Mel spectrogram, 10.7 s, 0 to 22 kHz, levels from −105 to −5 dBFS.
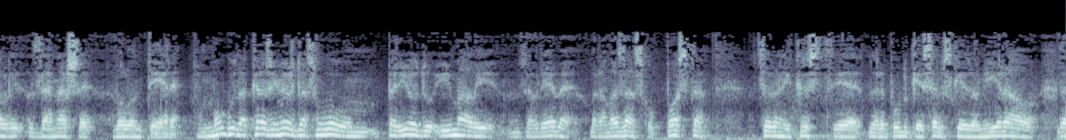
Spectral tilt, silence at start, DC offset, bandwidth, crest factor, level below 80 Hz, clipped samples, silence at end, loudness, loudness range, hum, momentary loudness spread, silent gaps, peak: -6 dB/octave; 0 s; under 0.1%; 8.8 kHz; 12 dB; -42 dBFS; under 0.1%; 0 s; -19 LUFS; 2 LU; none; 7 LU; none; -6 dBFS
